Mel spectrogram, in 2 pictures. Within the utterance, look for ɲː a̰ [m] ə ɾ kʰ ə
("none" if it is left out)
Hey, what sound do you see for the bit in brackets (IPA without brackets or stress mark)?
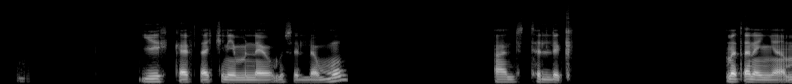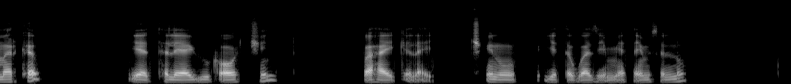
m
